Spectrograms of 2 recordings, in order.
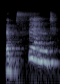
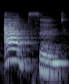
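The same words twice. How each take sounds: First: The stress is on the second syllable. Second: The stress is on the first syllable.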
